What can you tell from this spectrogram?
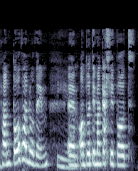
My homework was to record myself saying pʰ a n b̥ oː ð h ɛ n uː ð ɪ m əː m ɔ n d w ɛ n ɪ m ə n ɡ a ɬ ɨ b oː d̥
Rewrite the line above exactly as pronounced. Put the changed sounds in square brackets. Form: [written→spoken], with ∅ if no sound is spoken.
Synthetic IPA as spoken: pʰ a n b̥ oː ð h [ɛ→a] n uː ð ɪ m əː m ɔ n d w ɛ [n→d] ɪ m [ə→a] n ɡ a ɬ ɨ b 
